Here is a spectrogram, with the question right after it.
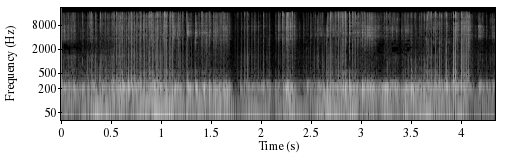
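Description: Long acrylic nails scratch fast across the hollow, silver woven-wire dome grille of a Blue Yeti microphone. The result is a dense, continuous low rumbling scrape centered around 74 Hz, with a faint bright hiss above and brief dips in loudness partway through.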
